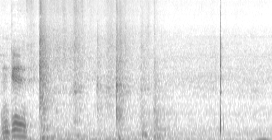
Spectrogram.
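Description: A baking dish clatters onto a rack.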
